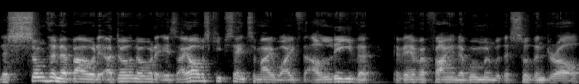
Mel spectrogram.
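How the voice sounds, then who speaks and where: Very fast speech with hardly any pauses, in a Scottish accent, with ordinary pitch variation. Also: man, medium pitch for a man. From Scotland. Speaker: music interviewer. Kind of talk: interview.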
